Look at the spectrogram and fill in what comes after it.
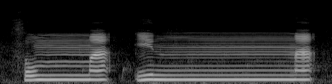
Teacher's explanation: Suma Inna harus masuk ke rongga hidung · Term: ghunnah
